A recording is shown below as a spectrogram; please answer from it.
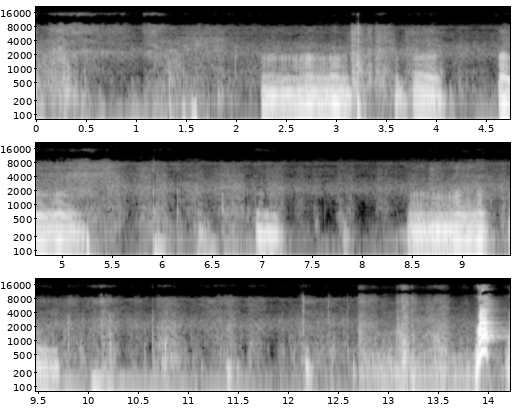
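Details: Playing tug of war with socks, Junior the three-month-old Jack Russell Terrier puppy lets out several short growling bursts separated by quiet gaps, with soft thumps and scuffling between them.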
